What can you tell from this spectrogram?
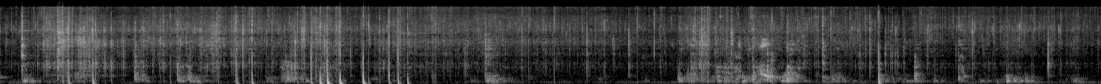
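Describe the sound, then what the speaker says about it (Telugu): Curry leaves crackle and sizzle in hot oil for a citron (dabbakaya) pulihora, with loud, dense spitting pops and rapid bursts over a steady frying hiss, close and continuous. "కరివేపాకు కూడా కమ్మన వాసన కదా చూసారా చెప్పట్లు ఆడిపోతుందా ఆడావిడి చేసేస్తుంది కదండి కరివేపాకు"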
